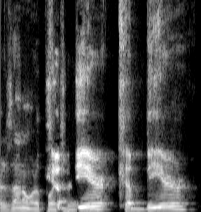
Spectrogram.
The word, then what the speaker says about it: Kabeer: I just don't want to put Kabeer, it. Kabeer, the G is silent.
